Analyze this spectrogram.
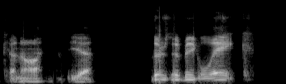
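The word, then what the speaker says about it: Conemaugh: Yeah, Kennot, I think, is how you would pronounce that. Canot.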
